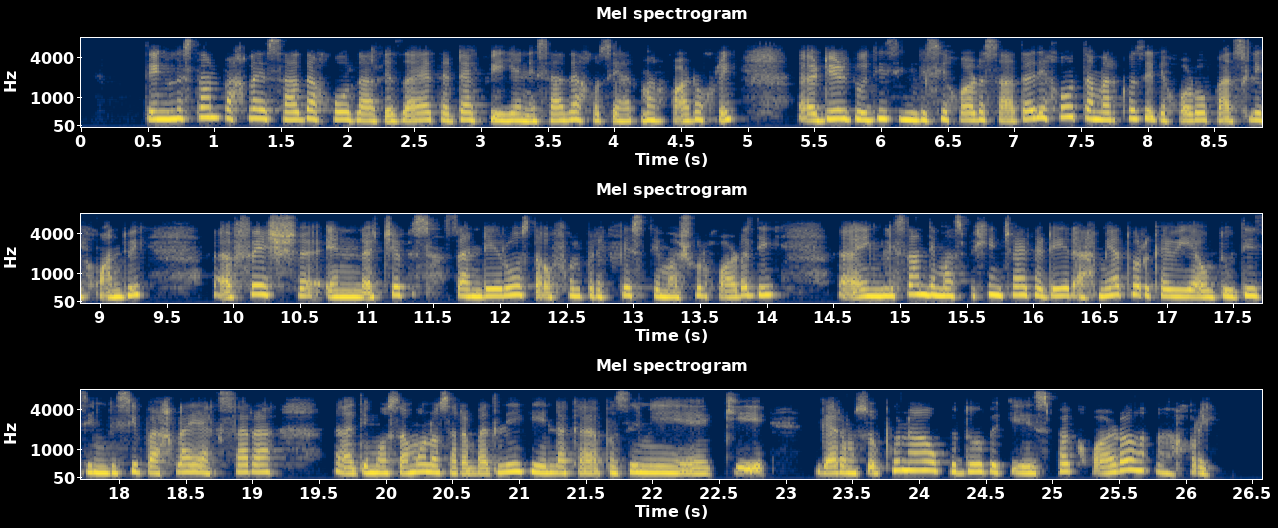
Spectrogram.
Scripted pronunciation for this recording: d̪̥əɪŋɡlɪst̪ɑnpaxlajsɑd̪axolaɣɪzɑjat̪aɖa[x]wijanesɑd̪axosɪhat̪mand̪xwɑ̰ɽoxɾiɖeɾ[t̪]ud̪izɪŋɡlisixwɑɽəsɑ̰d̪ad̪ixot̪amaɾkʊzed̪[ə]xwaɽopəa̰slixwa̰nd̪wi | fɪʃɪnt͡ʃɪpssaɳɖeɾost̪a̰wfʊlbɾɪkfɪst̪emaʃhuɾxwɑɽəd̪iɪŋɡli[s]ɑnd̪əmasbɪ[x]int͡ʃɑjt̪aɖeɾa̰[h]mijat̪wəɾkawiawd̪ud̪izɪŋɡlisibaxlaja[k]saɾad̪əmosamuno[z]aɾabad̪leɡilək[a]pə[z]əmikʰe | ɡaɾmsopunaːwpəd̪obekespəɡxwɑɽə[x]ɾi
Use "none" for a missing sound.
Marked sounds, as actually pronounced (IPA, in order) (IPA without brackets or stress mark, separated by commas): k, d̪, ə, s, x, h, k, s, a, z, x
